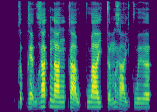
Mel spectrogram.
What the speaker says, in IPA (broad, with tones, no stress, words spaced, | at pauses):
kə˨˩p̚ɣɛ̰˧˨wɣa˦˥k̚ na˧ŋka˧˩wkwa˧j t̪ə˨˦mɣa̤˨˩jkwɨ˧ə̯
